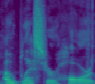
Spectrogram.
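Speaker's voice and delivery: slow, sugary Southern drawl; sweet Southern mom. Retold or imitated. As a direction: put on Southern-belle sympathy. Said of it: "zero to a hundred with Southern moms".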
